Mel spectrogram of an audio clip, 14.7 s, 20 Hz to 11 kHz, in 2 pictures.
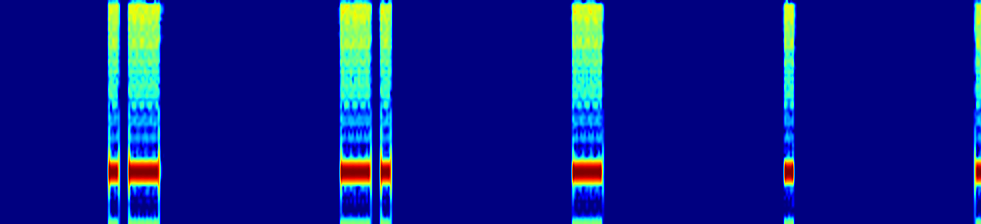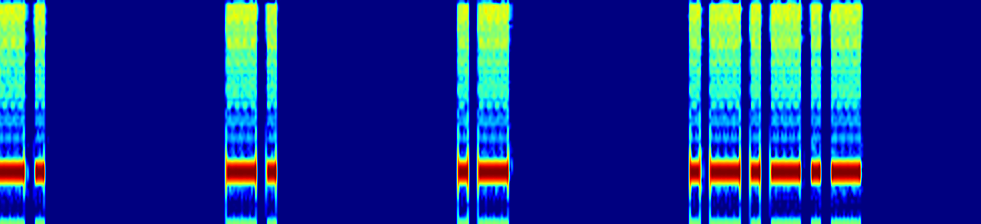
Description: Morse code, heard as a keyed tone, about 16 wpm, spaced as for 5 wpm, 800 Hz. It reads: ANTENNA.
